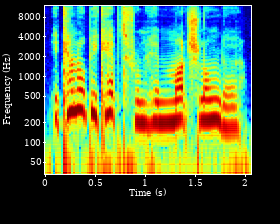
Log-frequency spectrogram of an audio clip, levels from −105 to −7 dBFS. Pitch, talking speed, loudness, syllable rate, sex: 225 Hz, 230 wpm, -14 LUFS, 5.3 syllables/s, female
